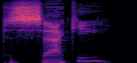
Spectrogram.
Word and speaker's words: Psaki: Also, Jen Psaki. I think that's how you say her name. I should know it. – Psaki. – Jen Psaki. Okay, I should know it. – Psaki, I think, is right.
